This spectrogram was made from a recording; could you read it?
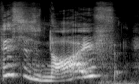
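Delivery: put-on clumsy, high Australian accent. Retelling a movie scene with a street thug: bad Crocodile Dundee impression. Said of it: "I do a horrible Australian accent".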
